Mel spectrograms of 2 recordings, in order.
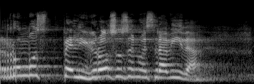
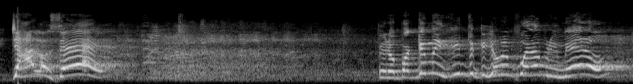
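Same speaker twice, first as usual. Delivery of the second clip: exasperated retort; 6 semitones higher than usual. Retold or imitated. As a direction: snap back, laughing. She retorts to the pastor.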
